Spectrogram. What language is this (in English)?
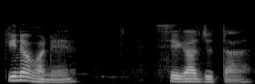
Nepali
